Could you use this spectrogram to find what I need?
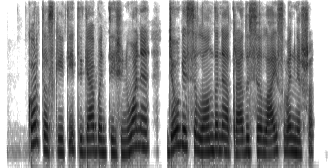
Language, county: Lithuanian, Vilnius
